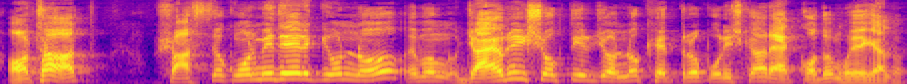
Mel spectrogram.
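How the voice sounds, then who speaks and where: A man's voice: on the high side, sing-song, measured pace. A man speaking straight to his viewers in an urgent monologue, stressing his points with rhetorical questions. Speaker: video commentator.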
